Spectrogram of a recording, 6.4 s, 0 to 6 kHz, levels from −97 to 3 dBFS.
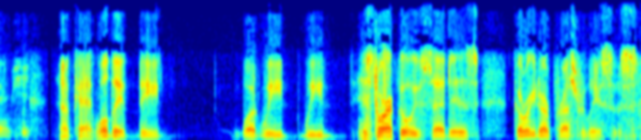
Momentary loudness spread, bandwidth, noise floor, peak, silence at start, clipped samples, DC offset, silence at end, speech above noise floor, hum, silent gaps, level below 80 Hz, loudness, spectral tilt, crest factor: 15 LU; 6 kHz; -75 dBFS; -4 dBFS; 0 s; under 0.1%; under 0.1%; 0 s; 49 dB; none; none; -64 dBFS; -25 LUFS; -7 dB/octave; 22 dB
